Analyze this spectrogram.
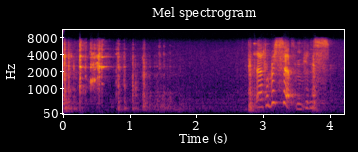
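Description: Glasses clink on a counter.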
